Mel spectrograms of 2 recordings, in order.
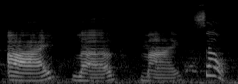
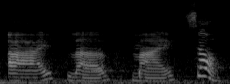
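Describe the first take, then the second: The two takes are said the same way.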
